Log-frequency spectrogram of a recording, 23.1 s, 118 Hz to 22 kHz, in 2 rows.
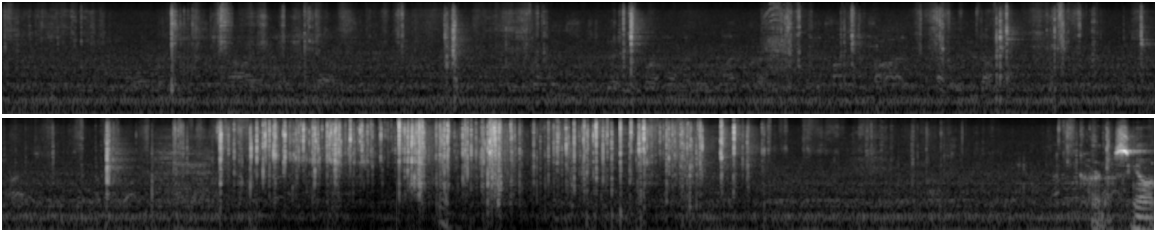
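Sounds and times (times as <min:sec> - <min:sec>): foil wrapper crinkling and tearing: 0:13.6 - 0:19.4.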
